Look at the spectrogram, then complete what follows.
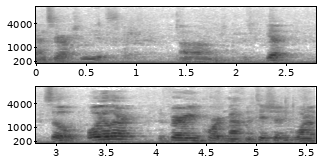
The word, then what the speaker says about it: Euler: that's he's a big deal right see students pronounce this Euler all the time we're gonna use Euler's method wrong pronunciation Euler it's pronounced Euler he's a swiss mathematician very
